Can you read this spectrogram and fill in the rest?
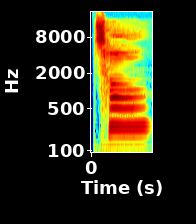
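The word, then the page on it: cou: tone 2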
